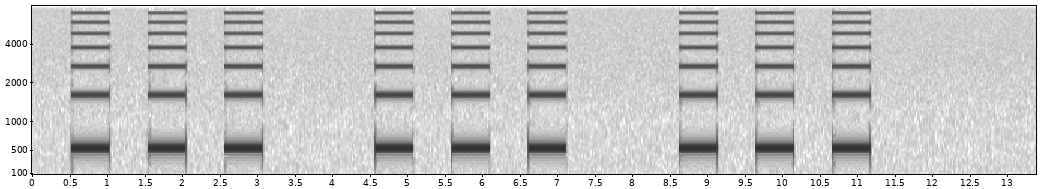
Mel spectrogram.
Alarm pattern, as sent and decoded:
3 beeps and a pause
temporal three

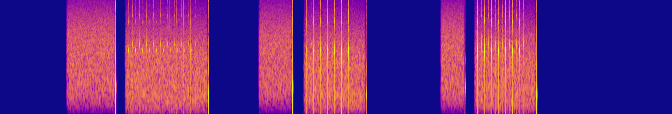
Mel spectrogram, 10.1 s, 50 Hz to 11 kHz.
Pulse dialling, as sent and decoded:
10 / 7 / 7
0 7 7

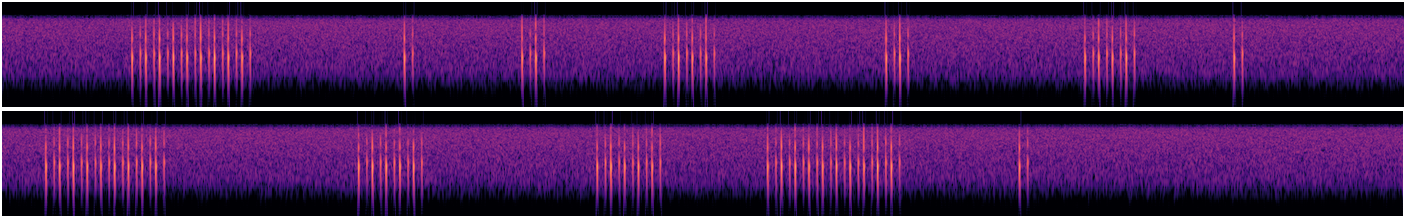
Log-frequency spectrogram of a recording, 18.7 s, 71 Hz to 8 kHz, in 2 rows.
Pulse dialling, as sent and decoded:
9 / 1 / 2 / 4 / 2 / 4 / 1 / 9 / 5 / 5 / 10 / 1
9 1 2 4 2 4 1 9 5 5 0 1

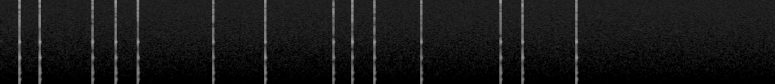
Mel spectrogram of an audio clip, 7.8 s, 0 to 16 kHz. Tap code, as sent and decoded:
2-3 1-1 3-1 2-1
HALF

